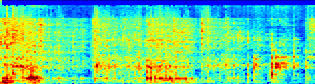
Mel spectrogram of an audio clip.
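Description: A lion's roar rumbles out in a few deep, heavy, loud bursts, with rough growling texture and no talking over it.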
